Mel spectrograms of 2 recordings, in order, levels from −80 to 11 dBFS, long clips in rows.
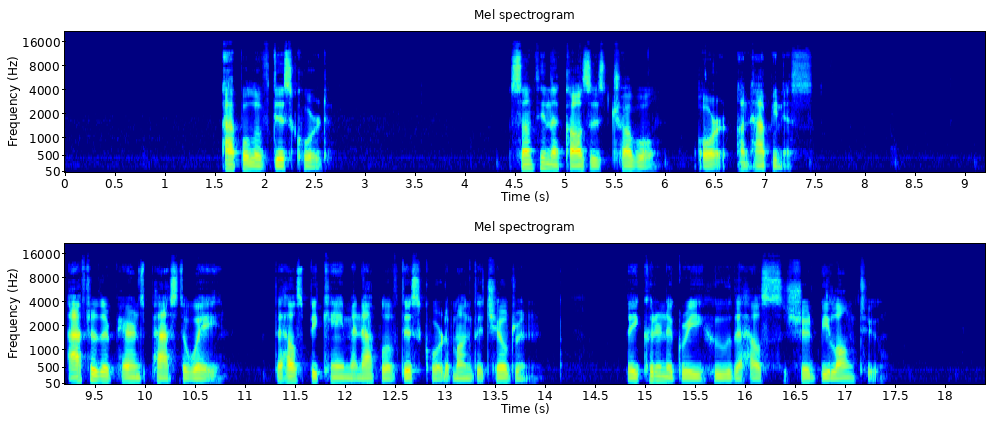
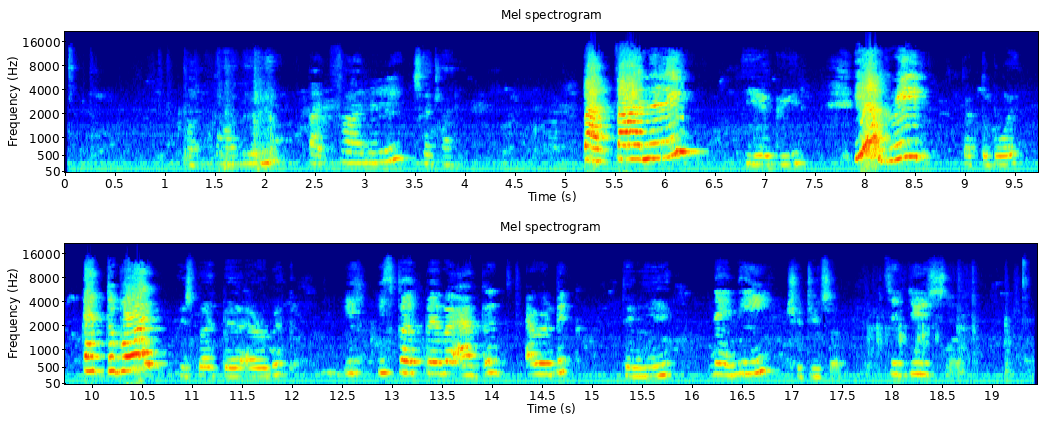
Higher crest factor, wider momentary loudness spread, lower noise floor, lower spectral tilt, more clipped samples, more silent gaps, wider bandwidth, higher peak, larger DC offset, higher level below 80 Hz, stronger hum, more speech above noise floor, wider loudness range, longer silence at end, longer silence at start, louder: first, 28 dB vs 16 dB; second, 13 LU vs 24 LU; first, -71 dBFS vs -42 dBFS; about the same, -3.5 dB/octave vs -2.5 dB/octave; neither; neither; about the same, 16 kHz vs 15.5 kHz; second, -4 dBFS vs 0 dBFS; neither; second, -76 dBFS vs -54 dBFS; neither; first, 43 dB vs 26 dB; second, 4 LU vs 15 LU; first, 1.05 s vs 0.3 s; first, 1.6 s vs 1.2 s; second, -29 LUFS vs -13 LUFS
